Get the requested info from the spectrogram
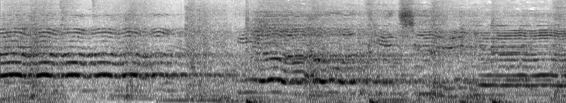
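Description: A woman singing into a microphone over musical accompaniment with a regular bass beat. She holds long notes with vibrato, moving down to a lower note about halfway through.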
